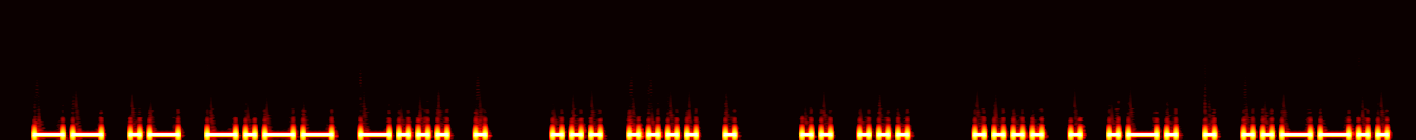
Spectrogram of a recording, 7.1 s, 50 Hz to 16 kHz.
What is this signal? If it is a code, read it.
Morse code, heard as a keyed tone, about 25 wpm, 700 Hz. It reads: MAYBE SHE IS HERE?
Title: Sentences from Top 1000 Words 25wpm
